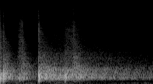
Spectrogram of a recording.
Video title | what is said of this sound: INVESTIGATING Toy Story 5 ABANDONED TOY FACTORY! | That sounds hollow inside.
